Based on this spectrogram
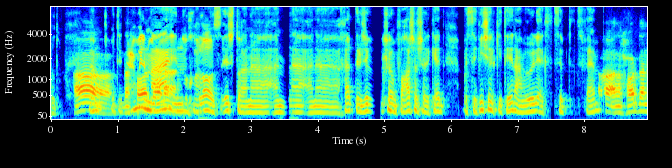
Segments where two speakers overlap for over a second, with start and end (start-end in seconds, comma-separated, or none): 0.6-2.0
